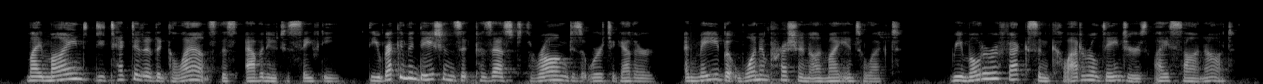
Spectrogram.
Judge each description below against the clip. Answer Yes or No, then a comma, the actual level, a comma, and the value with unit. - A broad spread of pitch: No, average, 4.7 semitones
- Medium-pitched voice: Yes, medium, 175 Hz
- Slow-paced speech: No, average, 165 wpm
